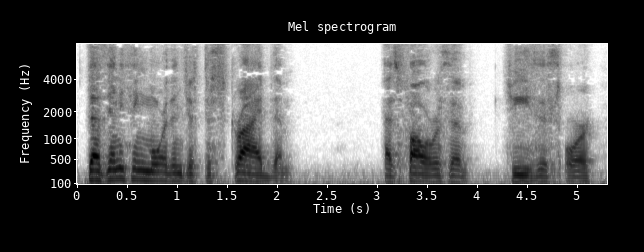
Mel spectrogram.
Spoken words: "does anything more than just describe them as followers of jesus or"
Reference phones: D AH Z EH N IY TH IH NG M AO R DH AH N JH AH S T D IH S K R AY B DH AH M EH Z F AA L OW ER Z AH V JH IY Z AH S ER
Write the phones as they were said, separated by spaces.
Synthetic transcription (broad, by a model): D AH Z EH N IY TH IH NG M AO R DH AH N JH AH S D IH S K R AY B DH AH M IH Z F AA L OW ER Z AH V JH IY Z AH S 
